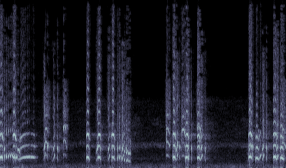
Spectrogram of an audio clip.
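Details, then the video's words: White-breasted waterhen calls played to lure the bird in rice fields: bursts of loud, nasal honking notes and curved wailing tones, grouped in clusters about a second apart over a low background rumble. "SUARA PEMANGGIL BURUNG MANDAR"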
